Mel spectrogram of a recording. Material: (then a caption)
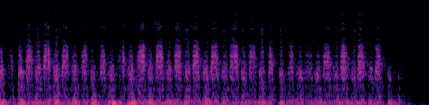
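Paper. A coin scratches the scratch-off coating of a thin paper lottery card lying flat on a white table, held down by one hand. Quick, rhythmic back-and-forth strokes make a raspy, bright scraping sound with a low rumbling body, before it fades out at the end.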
